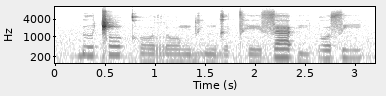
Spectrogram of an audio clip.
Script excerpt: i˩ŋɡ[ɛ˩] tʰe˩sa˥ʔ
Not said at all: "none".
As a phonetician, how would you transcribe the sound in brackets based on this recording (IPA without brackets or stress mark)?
ə˩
